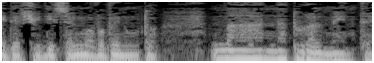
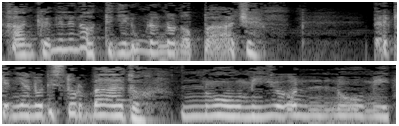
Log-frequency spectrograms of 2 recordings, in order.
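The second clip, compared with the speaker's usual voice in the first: trembling murmur; 12 semitones higher than usual. Acted. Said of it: "cominciò a mormorare sussultando".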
